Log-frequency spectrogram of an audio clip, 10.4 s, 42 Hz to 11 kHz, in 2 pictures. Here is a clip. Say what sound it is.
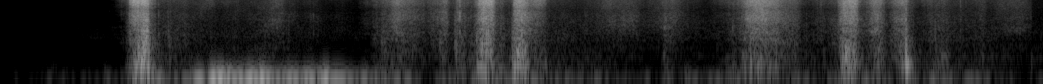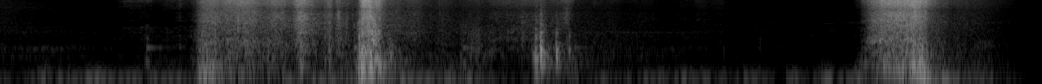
Tissue Pull
Tissues being pulled out of a tissue box.
box, dispense, dispenser, kleenex, pull, pulling, rustle, rustling, tissue, tissue-box, zoom-h4n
